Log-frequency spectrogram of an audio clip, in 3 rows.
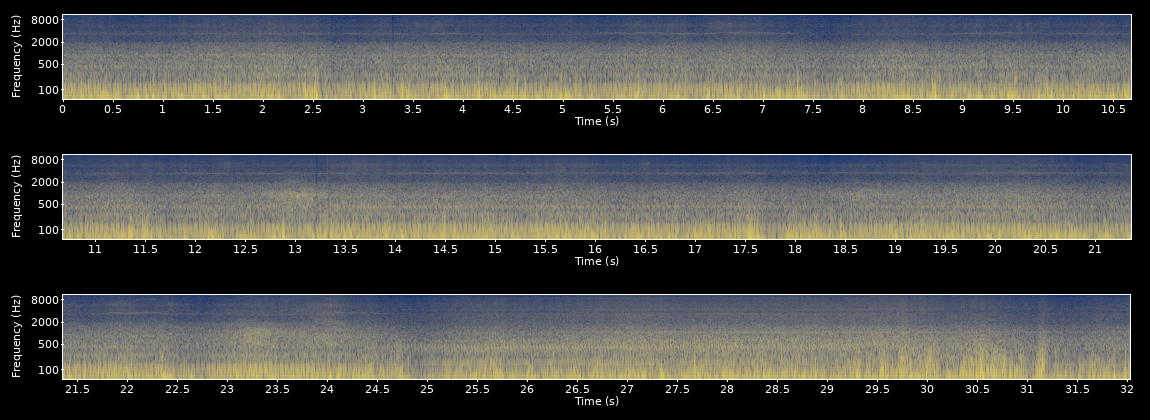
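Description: Honda XL750 Transalp's parallel-twin engine running on the move, with a steady low rumble of engine and road noise picked up by a bike-mounted action camera. About 25 seconds in the sound changes suddenly to a steadier engine note at higher cruising speed.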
